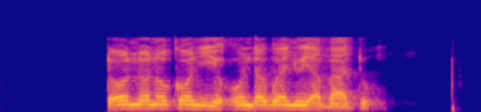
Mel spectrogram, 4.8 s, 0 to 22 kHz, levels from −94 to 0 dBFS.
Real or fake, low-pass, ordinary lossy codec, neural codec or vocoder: real; 5.4 kHz; AAC, 24 kbps; none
